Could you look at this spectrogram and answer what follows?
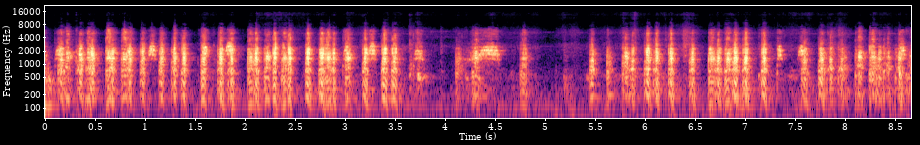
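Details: Adult duck calling for food with loud, rapid, rasping quacks in dense bursts, broken by a short lull midway before the chatter resumes.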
